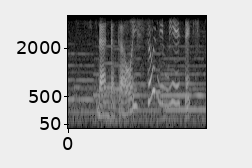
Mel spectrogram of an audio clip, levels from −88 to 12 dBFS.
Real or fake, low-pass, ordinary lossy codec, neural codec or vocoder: real; 3.6 kHz; Opus, 64 kbps; none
